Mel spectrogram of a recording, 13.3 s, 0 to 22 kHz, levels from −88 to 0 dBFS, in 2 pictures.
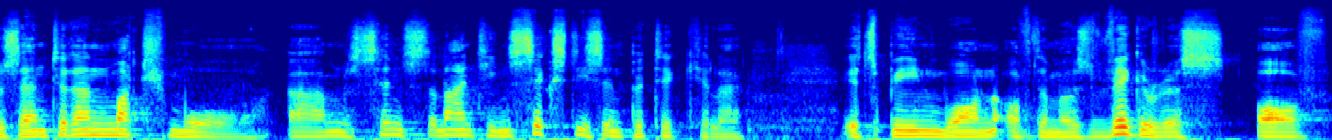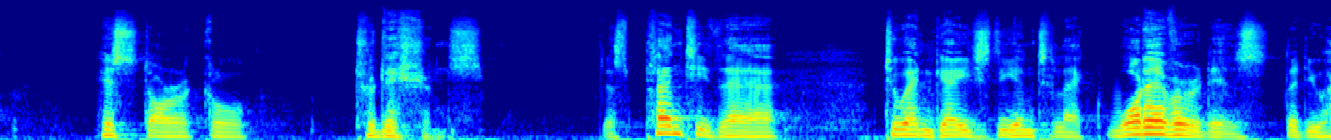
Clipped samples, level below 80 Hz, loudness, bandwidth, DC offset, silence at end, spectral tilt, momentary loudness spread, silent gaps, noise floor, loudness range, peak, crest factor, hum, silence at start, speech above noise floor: under 0.1%; -60 dBFS; -30 LUFS; 16.5 kHz; under 0.1%; 0 s; -5.5 dB/octave; 17 LU; none; -68 dBFS; 7 LU; -8 dBFS; 20 dB; none; 0 s; 39 dB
